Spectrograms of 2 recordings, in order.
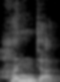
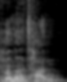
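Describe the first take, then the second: First: The number is shortened to han. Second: The number is said in full as hana. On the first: The speaker calls it right. "You would say Hanjan" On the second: The speaker calls it wrong. "that is wrong"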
